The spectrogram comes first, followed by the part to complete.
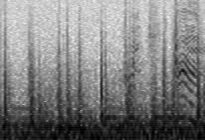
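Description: Taiko drum ensemble playing: sharp drum strikes several times a second over a low ringing, with a high sliding call near the end.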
